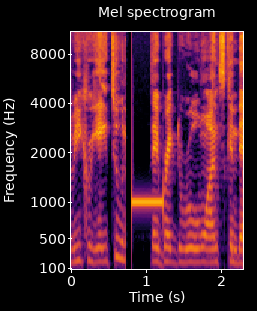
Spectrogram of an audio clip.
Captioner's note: beep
